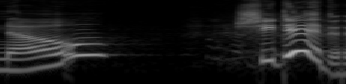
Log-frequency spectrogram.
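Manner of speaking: rising, questioning lilt on "did". Acting out the daughter's answer when asked about the cookie, imitating a rising question inflection. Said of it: "And she's like".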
